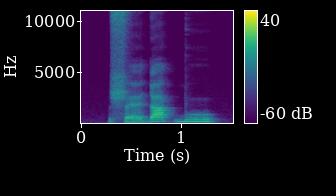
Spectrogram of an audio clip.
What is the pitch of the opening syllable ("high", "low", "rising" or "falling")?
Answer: low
